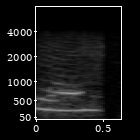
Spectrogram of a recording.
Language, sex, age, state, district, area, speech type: Bodo, female, 18-30, Assam, Kokrajhar, rural, conversation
